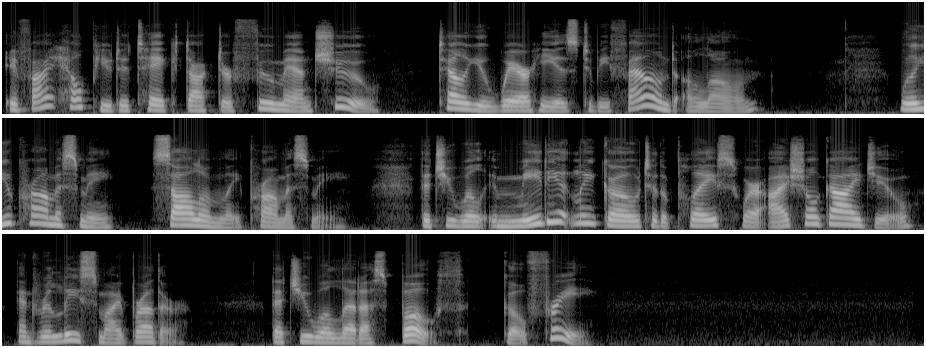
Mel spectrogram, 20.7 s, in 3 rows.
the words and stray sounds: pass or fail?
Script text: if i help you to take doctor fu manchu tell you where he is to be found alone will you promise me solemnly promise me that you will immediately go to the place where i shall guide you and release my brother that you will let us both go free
pass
